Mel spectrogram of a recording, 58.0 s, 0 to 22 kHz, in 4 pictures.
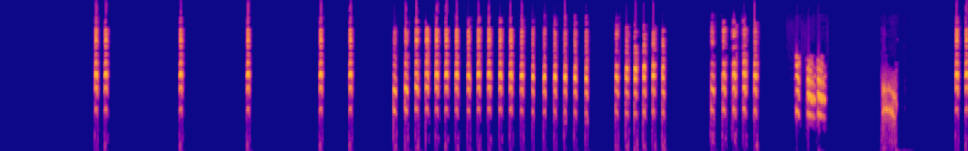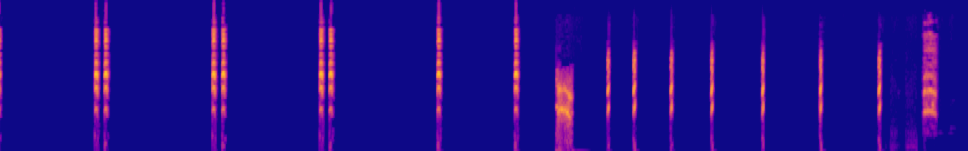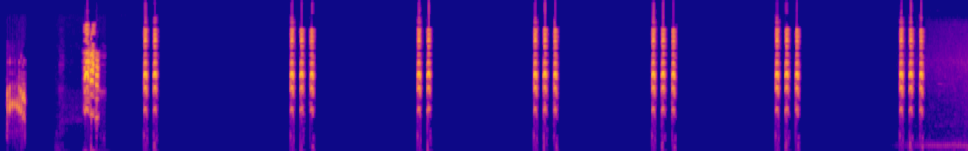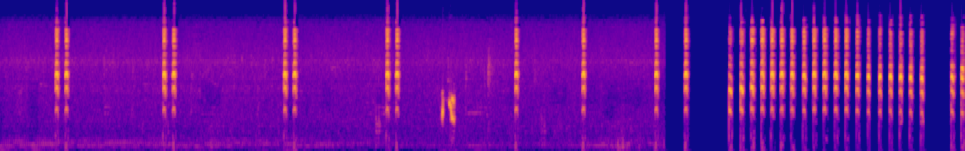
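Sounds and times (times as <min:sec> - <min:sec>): bird calling sharp notes: 0:42.5 - 0:53.5
faint low hum: 0:42.6 - 0:53.5.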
